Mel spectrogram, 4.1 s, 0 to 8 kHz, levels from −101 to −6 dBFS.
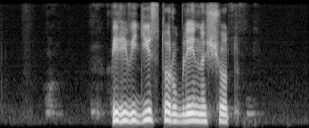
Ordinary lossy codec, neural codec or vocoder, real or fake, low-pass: none; autoencoder, 48 kHz, 128 numbers a frame, DAC-VAE, trained on Japanese speech; fake; 7.2 kHz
